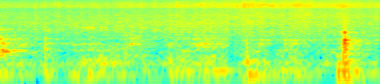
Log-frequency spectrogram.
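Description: Steady sizzling of chickpeas frying in a pan with spices, with soft scraping and stirring sounds and one sharper clack near the end.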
